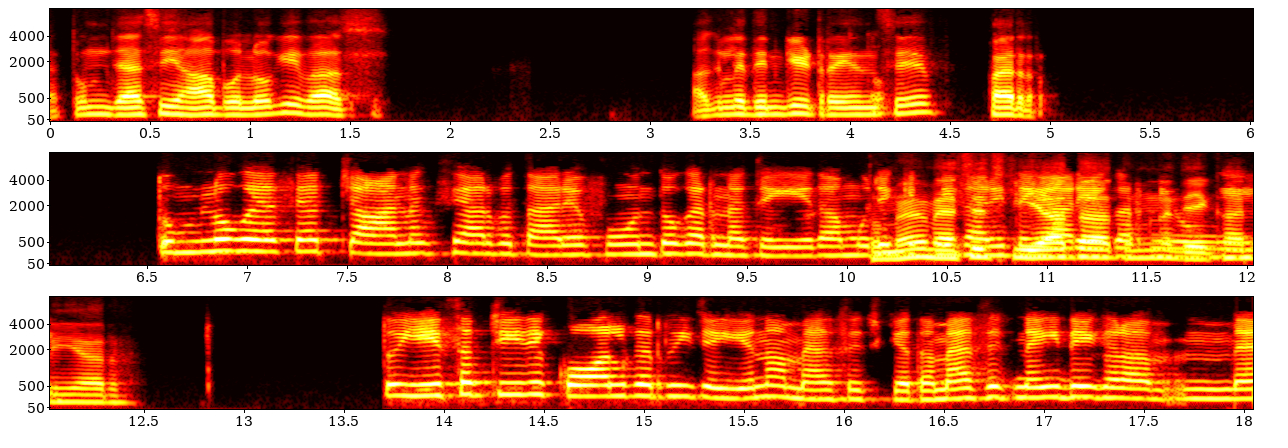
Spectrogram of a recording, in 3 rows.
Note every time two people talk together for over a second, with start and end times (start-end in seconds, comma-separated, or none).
10.1-12.0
